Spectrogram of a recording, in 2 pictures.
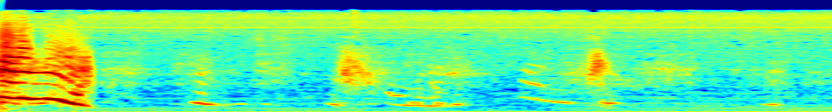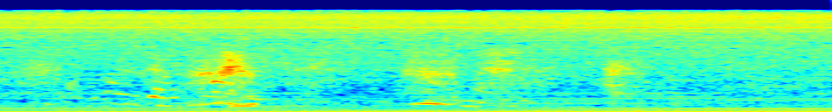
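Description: A woman speaks softly and gently nearby.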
